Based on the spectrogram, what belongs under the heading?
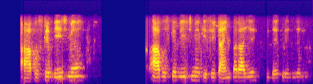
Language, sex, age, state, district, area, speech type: Urdu, male, 30-45, Uttar Pradesh, Azamgarh, rural, conversation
